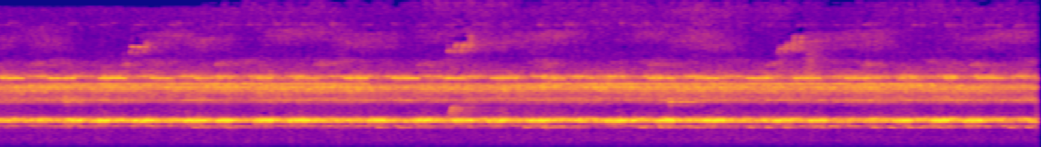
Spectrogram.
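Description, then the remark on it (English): Crickets chirp steadily on a summer night, a dense, high-pitched trill that holds constant and fairly loud throughout, with a few faint insect tones layered on top and no voices. “And the tree frogs and the crickets and the birds, and it's just deafening sometimes.”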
